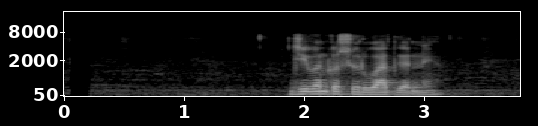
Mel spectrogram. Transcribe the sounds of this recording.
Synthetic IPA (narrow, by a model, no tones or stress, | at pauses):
d͡ʒiːʋənkosʊɾuaːt̪kəɾne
